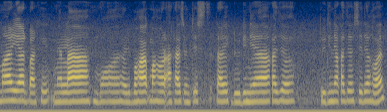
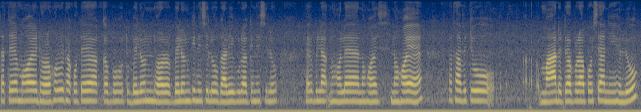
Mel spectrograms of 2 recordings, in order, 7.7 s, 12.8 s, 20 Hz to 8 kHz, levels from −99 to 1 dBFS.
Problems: constant background noise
